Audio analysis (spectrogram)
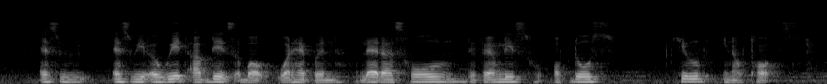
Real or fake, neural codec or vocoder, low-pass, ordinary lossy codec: real; none; 7.2 kHz; none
